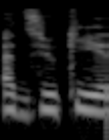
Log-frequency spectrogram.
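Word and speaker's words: adzuki: It's spelled A D Z U KI. Aduki beans.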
